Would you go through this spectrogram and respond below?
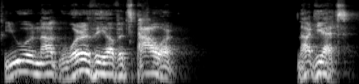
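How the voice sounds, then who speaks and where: A man's voice: medium pitch, slow pace, bright, forceful tone. A man playing an ancient alien master in a motion comic, speaking in a grave, portentous, stern way. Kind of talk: dramatic motion comic acting.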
